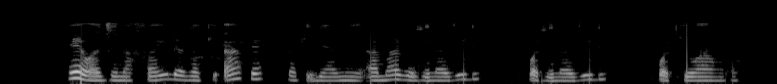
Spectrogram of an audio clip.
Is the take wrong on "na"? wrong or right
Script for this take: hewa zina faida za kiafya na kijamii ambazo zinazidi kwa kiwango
right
